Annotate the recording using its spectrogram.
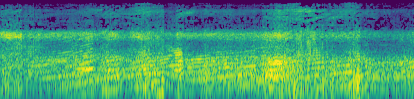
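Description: A line of motorcycles riding past one after another, Yamaha RX-King two-strokes among them. Their engines rise and fall in pitch as each one revs and goes by.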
